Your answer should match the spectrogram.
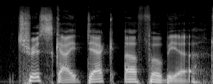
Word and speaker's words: triskaidekaphobia: It's tryptodecaphobia? – No. – Did I get it right? No. – It's... Triskaidekaphobia. – Triskaidekaphobia.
